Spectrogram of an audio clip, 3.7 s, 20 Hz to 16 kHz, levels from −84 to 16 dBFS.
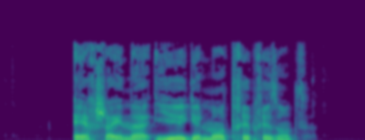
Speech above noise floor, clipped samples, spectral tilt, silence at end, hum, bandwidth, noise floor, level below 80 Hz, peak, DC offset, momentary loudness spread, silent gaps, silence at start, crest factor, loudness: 62 dB; under 0.1%; -5 dB/octave; 0.65 s; none; 11.5 kHz; -76 dBFS; -58 dBFS; -2 dBFS; under 0.1%; 6 LU; none; 0.75 s; 14 dB; -15 LUFS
